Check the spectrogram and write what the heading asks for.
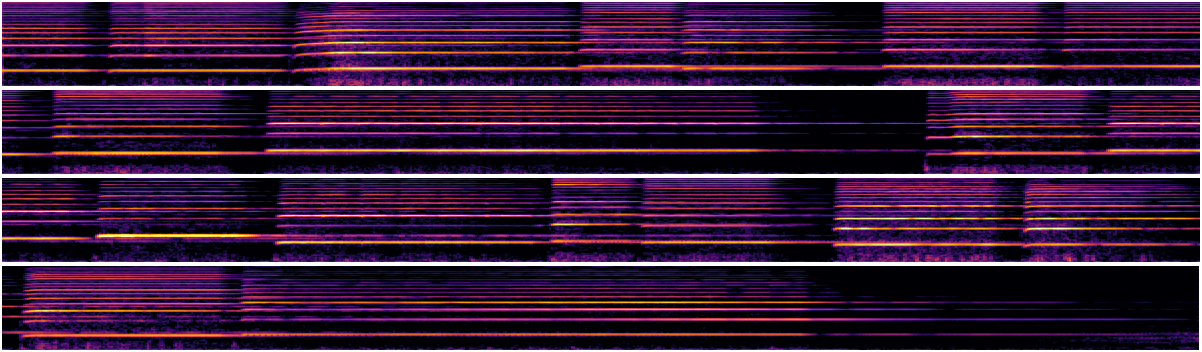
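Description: Solo harmonica playing a slow, single-line melody as the introduction to an enka song. The notes are held and broken by short pauses, and it ends on one long note that fades away.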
